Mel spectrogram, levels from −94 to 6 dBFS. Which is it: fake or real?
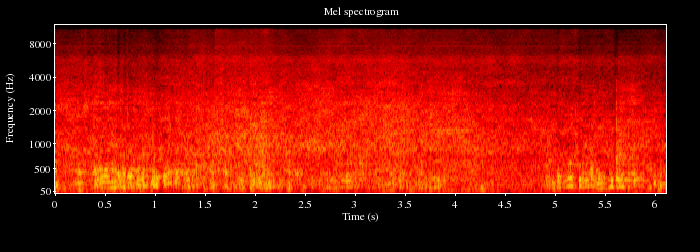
fake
